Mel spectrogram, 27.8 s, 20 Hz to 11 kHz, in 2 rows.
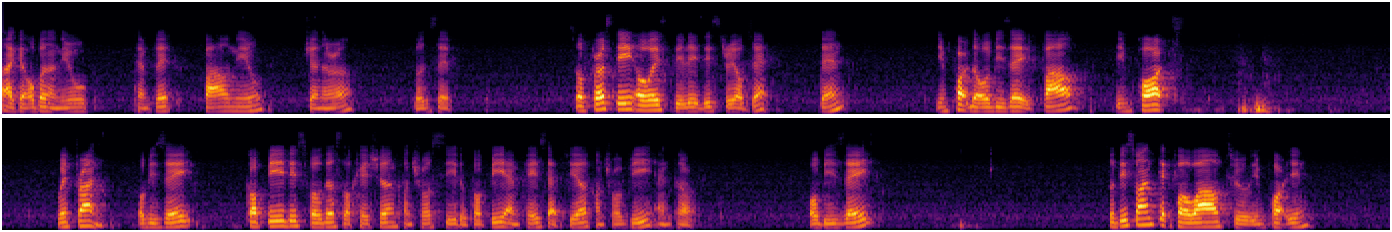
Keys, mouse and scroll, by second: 2.3 click, 2.9 click, 4.1 click, 5.5 drag, 6.3-7.0 drag, 7.5 Delete, 10.3 click, 11.4 click, 11.8-15.0 drag, 16.5 click, 17.7 ctrl+c, 19.1 click, 19.5 ctrl+v, 20.4 Return, 22.4 click.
